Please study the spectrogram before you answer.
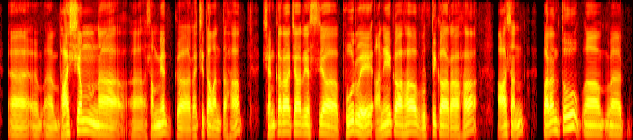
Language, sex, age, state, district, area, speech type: Sanskrit, male, 30-45, Karnataka, Chikkaballapur, urban, spontaneous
